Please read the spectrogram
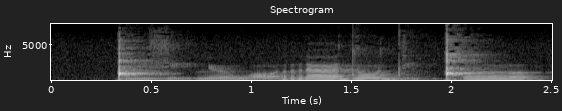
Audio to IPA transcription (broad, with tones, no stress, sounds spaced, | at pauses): ǃ i˩ z ḭ˩ lʲ ɤ˩ w ɔ̰˥ r ɜ˥ d o˥ d ḭ˩ ǃʼ ɤ˥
